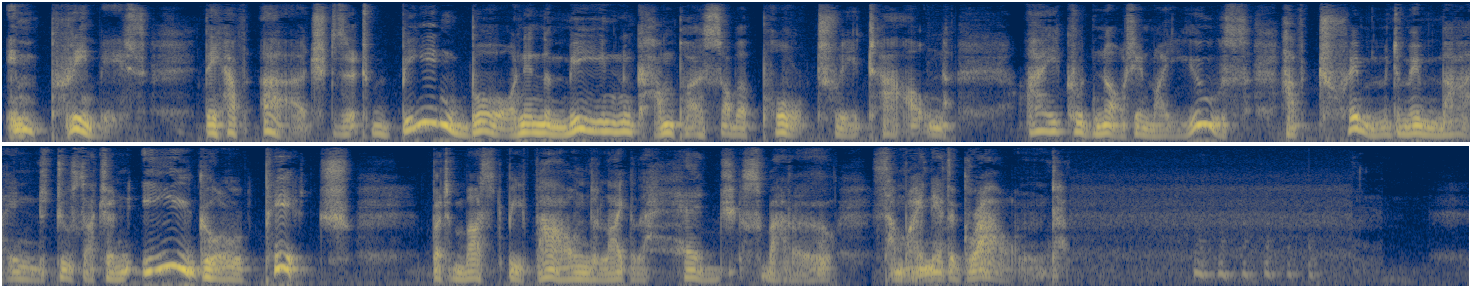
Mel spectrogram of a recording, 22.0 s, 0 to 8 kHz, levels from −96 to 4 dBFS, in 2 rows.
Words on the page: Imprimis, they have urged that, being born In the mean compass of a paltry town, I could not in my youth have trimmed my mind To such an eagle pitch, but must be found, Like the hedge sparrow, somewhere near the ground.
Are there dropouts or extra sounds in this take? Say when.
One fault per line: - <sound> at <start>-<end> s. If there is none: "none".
- laugh at 19.8-20.9 s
